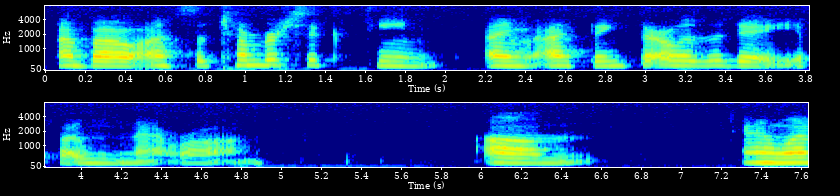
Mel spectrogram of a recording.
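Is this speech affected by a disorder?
Yes: cerebral palsy; affects walking.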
